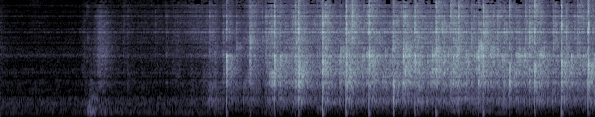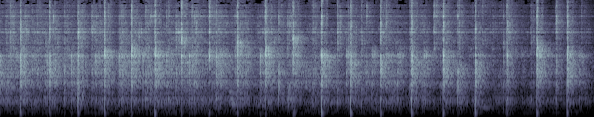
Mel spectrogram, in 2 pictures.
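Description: Small audience applauding, the single claps distinct, starting about two and a half seconds in and stopping near the end.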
